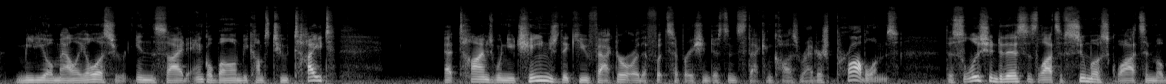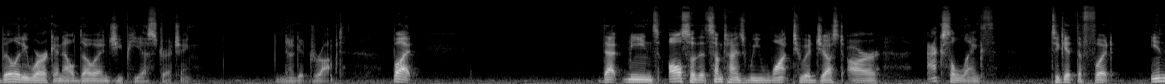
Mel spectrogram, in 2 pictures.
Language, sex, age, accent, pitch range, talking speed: English, male, 30-49, American, 90-115 Hz, 165 wpm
